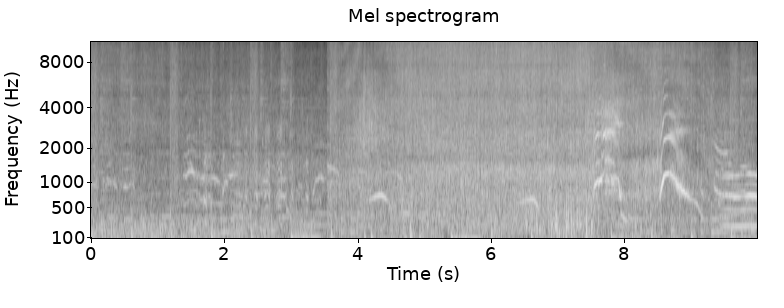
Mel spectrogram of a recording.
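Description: Water from tipping splash buckets pouring and splashing into a lazy river: a loud rush that starts a few seconds in and lasts about five seconds, over background music.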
